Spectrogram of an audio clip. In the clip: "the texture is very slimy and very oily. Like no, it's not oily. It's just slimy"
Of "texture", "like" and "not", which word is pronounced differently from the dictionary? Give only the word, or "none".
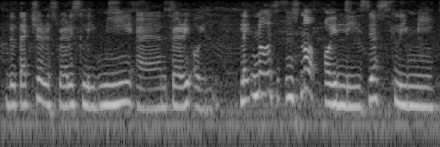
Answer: texture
